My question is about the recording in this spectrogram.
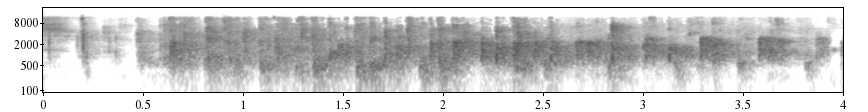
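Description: Applause: hands clapping quickly and densely, starting about half a second in and dying away just before the end.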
